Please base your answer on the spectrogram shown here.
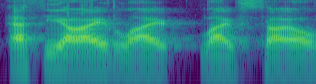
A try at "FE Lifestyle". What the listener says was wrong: I think it's FE. There's no I. FEI. You did. See, I told you.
